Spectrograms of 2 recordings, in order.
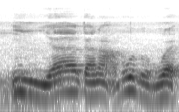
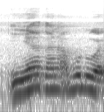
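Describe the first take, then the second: First: The y sound is held and doubled. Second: The y sound is short and single. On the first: The speaker calls it right. "Harusnya kan bukan begitu" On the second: The speaker calls it wrong. "yang banyak iya nih"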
